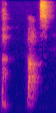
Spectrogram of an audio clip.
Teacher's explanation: there's a bilabial plosive with the first but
